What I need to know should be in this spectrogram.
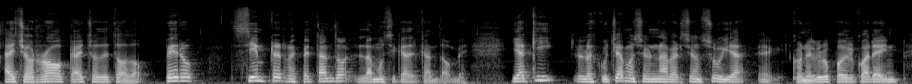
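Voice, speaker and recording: A man, speaking Spanish as a radio music commentator, explaining in an unhurried way with small hesitations. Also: mid-range voice, lively intonation. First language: Italian.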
